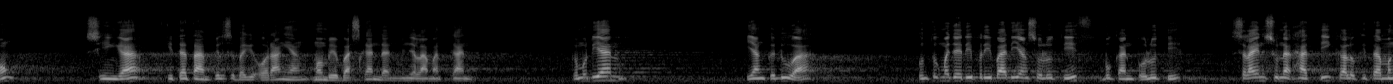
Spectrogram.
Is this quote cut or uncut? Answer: uncut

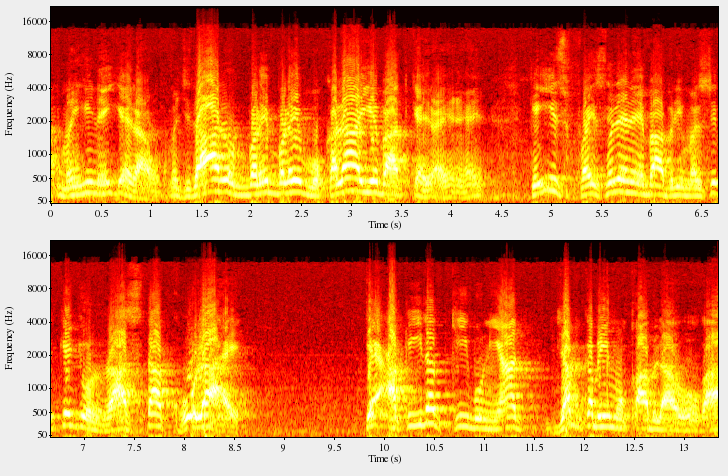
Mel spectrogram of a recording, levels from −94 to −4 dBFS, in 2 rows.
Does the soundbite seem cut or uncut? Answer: cut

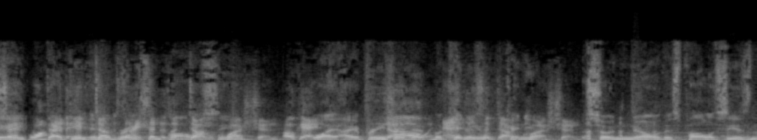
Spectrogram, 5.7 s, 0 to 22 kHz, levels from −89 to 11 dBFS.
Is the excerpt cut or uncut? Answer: uncut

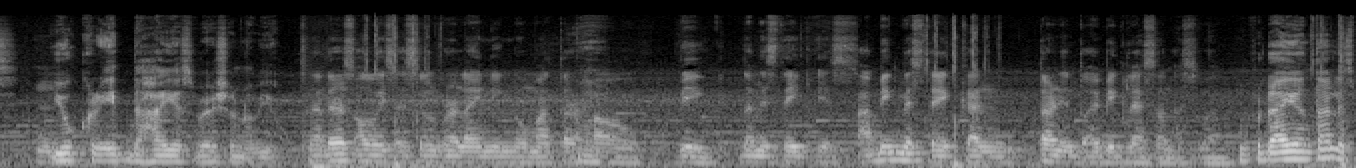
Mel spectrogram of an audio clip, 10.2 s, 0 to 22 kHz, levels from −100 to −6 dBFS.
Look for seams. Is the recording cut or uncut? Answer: cut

